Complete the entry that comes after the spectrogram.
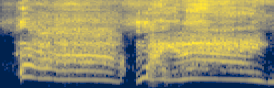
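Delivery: high yelp of fake pain; mock pained yelp. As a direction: cry out as if your leg hurts. Mock injury cry in vlog.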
